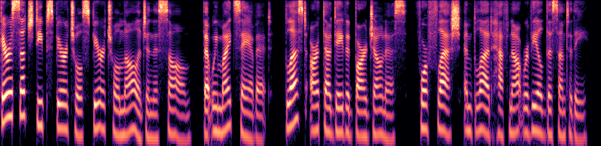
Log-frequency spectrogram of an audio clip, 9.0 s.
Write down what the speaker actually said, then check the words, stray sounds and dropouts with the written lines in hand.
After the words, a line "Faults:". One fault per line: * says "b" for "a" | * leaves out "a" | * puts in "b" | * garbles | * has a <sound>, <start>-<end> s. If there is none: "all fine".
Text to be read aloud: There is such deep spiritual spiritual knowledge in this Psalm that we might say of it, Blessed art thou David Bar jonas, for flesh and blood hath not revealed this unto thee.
There is such deep spiritual spiritual knowledge in this Psalm that we might say of it, Blessed art thou David Bar jonas, for flesh and blood hath not revealed this unto thee.
Faults:
all fine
